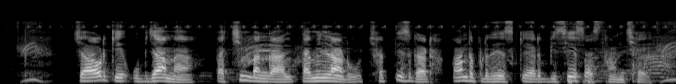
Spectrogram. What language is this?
Maithili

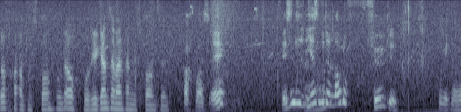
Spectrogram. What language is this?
German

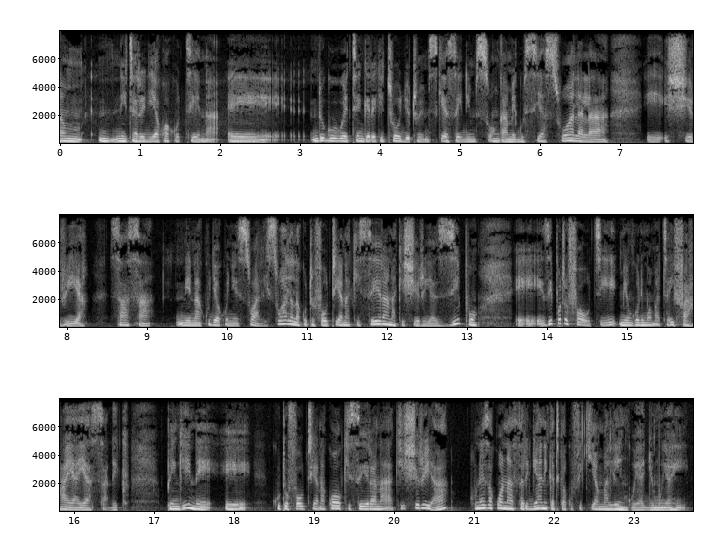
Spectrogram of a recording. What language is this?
Swahili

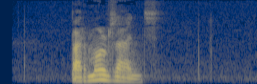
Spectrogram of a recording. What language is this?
Catalan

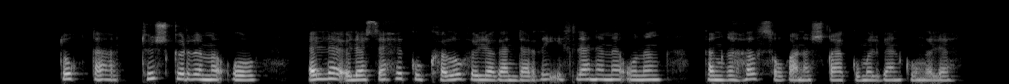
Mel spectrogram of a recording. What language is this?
Bashkir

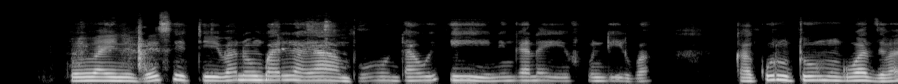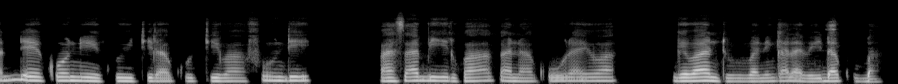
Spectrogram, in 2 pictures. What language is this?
Ndau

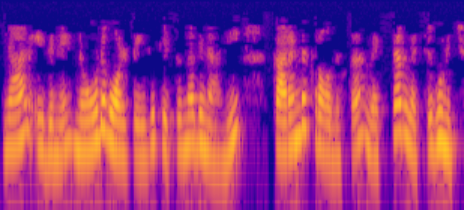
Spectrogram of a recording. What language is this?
Malayalam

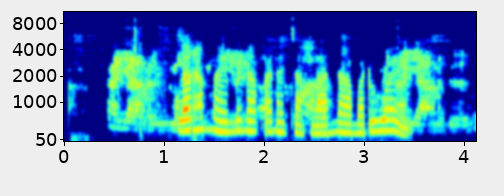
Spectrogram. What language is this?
Thai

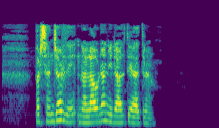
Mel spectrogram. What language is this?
Catalan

